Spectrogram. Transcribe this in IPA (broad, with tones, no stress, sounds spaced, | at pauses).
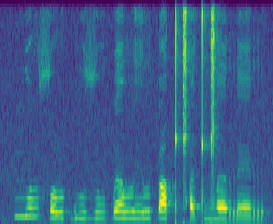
n u˦ v sˤ u˨ v ɓ u˨ z u˨ ɓ ɐ˦ v ɛ̤˦ v ɗ ɛ˦˨ tˤ ǁ ə˨ t ŋ͡ǁ ɐ˨ r ɛ˦ r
